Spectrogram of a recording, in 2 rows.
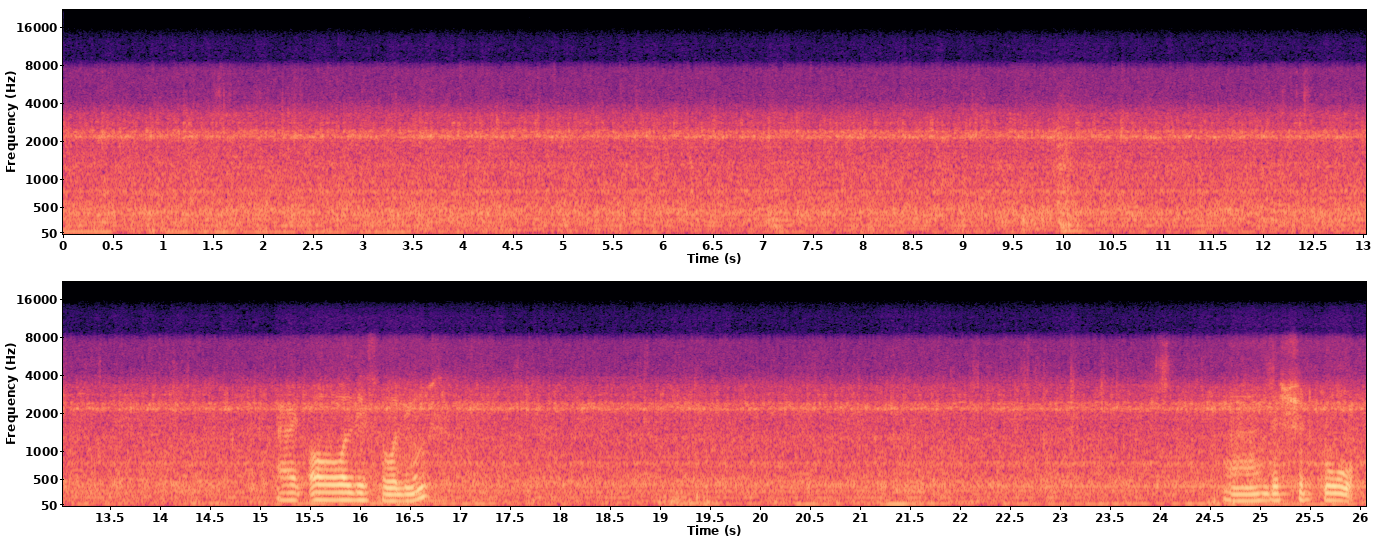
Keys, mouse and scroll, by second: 0.0 click, 0.4 click, 2.1 click, 2.5 click, 3.1 click, 3.1 right click, 4.4 click, 4.9 middle click, 4.9 click, 5.5 click, 7.1 click, 9.1 click, 12.4 click, 13.1 click, 13.5 click, 14.1 click, 15.0 alt+click, 16.2 click, 16.5 click, 16.7 click, 17.1 click, 18.2 click, 19.2 alt+click, 20.9 shift+click, 21.5 alt+click, 22.2 shift+click, 23.7-24.2 typing.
